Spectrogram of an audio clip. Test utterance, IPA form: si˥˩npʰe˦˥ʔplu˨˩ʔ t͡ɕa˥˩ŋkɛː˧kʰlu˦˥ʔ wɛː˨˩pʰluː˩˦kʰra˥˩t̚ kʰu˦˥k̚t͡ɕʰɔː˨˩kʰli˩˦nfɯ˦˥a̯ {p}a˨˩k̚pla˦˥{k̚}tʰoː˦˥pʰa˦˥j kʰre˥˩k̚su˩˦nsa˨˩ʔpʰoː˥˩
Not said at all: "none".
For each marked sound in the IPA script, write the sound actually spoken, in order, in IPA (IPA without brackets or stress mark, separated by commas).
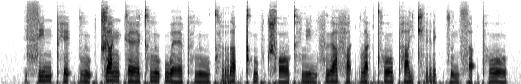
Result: f, k̚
